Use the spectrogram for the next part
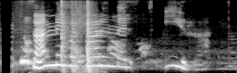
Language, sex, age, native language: Icelandic, female, 9, Icelandic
